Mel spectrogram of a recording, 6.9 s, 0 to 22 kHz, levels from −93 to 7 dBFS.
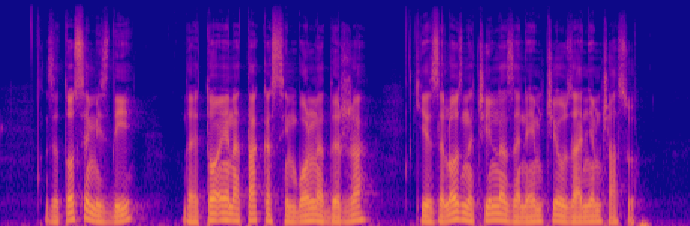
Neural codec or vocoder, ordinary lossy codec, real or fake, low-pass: none; none; real; 19.8 kHz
